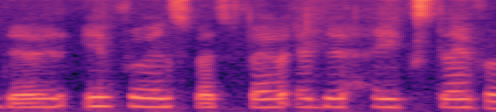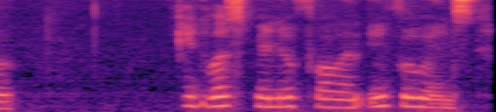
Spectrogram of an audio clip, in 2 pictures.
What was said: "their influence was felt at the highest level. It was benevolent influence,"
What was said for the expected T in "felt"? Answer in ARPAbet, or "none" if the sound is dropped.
none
